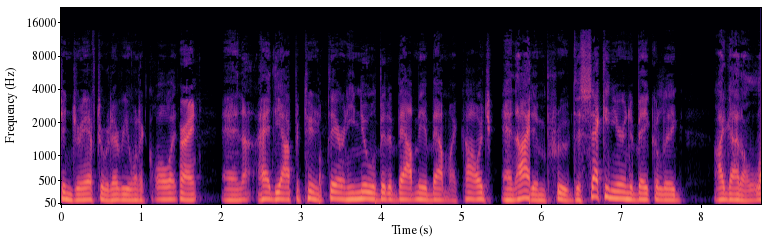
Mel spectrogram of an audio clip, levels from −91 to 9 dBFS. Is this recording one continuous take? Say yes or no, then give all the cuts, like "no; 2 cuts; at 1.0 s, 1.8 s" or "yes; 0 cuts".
no; 4 cuts; at 3.2 s, 3.9 s, 5.4 s, 5.9 s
